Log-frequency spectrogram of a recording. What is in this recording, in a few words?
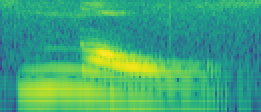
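"ngou4", Cantonese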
